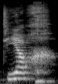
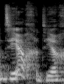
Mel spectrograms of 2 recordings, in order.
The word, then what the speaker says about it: diolch: So for example, the ch sound, which I find it really easy to pronounce, it couldn't be the same for someone who's English, for example. Because I am able to pronounce it properly, I feel like I'm connected to this language. So a word like diolch, for example, diolch yn fawr, thank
